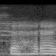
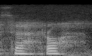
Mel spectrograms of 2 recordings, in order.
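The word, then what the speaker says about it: زهرة: antara Annisa dan Bahrain kalau dalam bahasa Indonesia biasanya manggilnya kita bajunya Zahra ya tapi di sini kalau karena kita dalam bahasa Arab kita bacanya zahroh gitu ya F itu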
